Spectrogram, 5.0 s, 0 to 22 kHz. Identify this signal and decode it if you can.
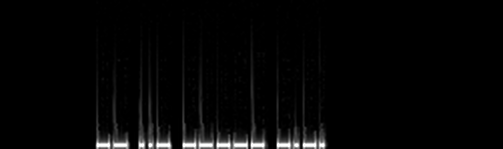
Morse code, heard as a keyed tone, about 28 wpm, 700 Hz. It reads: MU0C
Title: DXCC-100 Call Signs - 4 Characters - 28wpm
